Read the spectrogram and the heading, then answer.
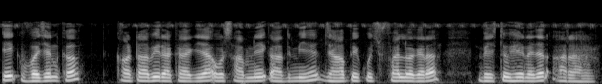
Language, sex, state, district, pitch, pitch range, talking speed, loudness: Hindi, male, Jharkhand, Ranchi, 165 Hz, 155-175 Hz, 230 wpm, -16 LUFS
